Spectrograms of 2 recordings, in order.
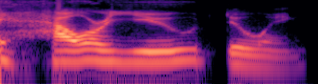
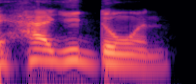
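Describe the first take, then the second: First: "How are you doing", slow, every word separate, ARE included; fully pronounced phrase. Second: "How you doing", dropping ARE; casual American greeting. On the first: Coach gives streamer a line to repeat, slow and complete. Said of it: "Say, "How are you doing?". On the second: Coach models American slang for streamer, relaxed and elided. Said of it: "Now say, "How you doing?". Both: Shown as a demonstration.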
